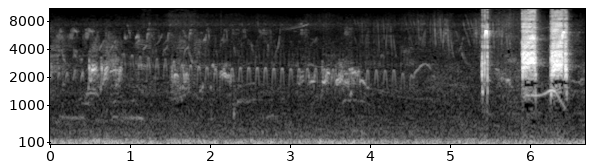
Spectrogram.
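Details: Black francolin call near the end: a short sharp note, then two loud harsh grating notes, after a quiet stretch of distant bird chirping.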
